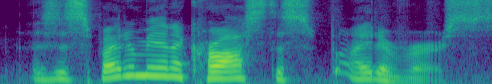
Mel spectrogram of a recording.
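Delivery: voice cracking. Introducing the next movie to talk about, voice cracking. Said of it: "I don't know why my voice cracked there".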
